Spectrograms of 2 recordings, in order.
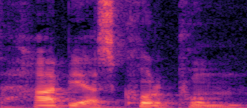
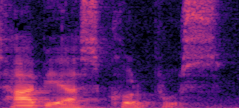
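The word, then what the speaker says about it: habeas corpus: still stays the same it's not happy as corporal that's wrong it's habias corpus so it which is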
